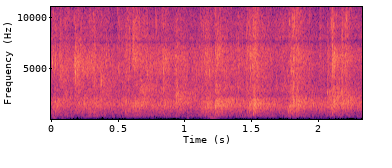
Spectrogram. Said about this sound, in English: Let's clap on that one properly, just to warm the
